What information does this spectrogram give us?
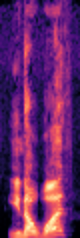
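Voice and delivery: ordinary talk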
